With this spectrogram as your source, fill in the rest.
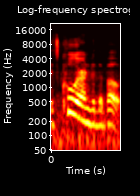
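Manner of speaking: ordinary delivery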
